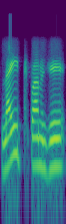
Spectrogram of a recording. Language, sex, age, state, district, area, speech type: Tamil, male, 60+, Tamil Nadu, Viluppuram, rural, conversation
